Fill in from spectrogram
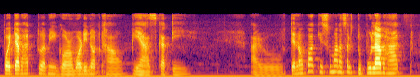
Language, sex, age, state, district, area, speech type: Assamese, female, 45-60, Assam, Dibrugarh, rural, spontaneous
